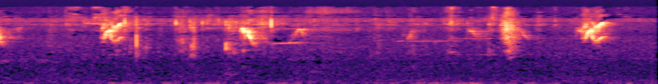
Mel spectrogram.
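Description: Small birds chirping: several short, high chirps spread out across a few seconds, each a quick slide in pitch.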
